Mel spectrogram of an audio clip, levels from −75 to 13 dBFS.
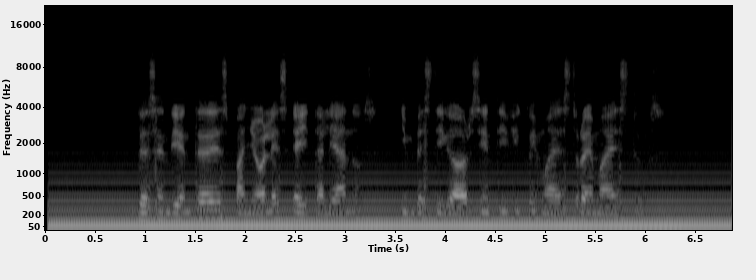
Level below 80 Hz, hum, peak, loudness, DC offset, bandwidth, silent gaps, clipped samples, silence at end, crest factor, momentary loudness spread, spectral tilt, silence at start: -32 dBFS; 60 Hz at -30 dBFS; -18 dBFS; -33 LUFS; under 0.1%; 9 kHz; none; under 0.1%; 0 s; 12 dB; 3 LU; -6.5 dB/octave; 0.05 s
